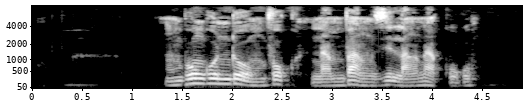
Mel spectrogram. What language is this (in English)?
Kwasio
